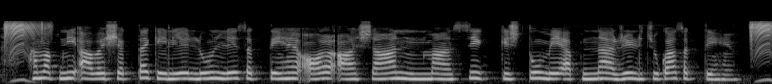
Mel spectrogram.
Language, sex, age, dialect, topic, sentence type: Hindi, female, 18-24, Awadhi Bundeli, banking, statement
